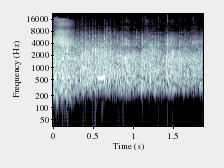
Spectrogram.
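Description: crowd, hesitant audience clapping

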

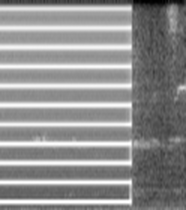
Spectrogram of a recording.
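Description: sound effect, censor bleep tone

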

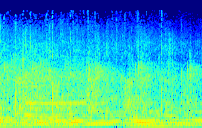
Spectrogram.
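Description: crowd, audience clapping hands

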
